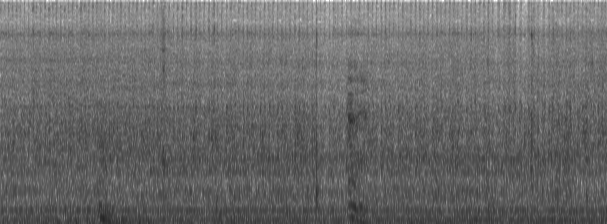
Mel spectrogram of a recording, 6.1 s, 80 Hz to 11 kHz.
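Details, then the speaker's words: 2014 Dodge Journey 4-cylinder with check engine light, coils unplugged one at a time at idle: rough, stumbling idle unchanged with coil 1 unplugged, pointing to cylinder 1; nearly stalls with coils 2 and 3 pulled; misfire, fixed with plugs and coils. "We're going to unplug that to see if it gets better. It does not. It doesn't even change. So that tells me the problem is probably in cylinder number 1."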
